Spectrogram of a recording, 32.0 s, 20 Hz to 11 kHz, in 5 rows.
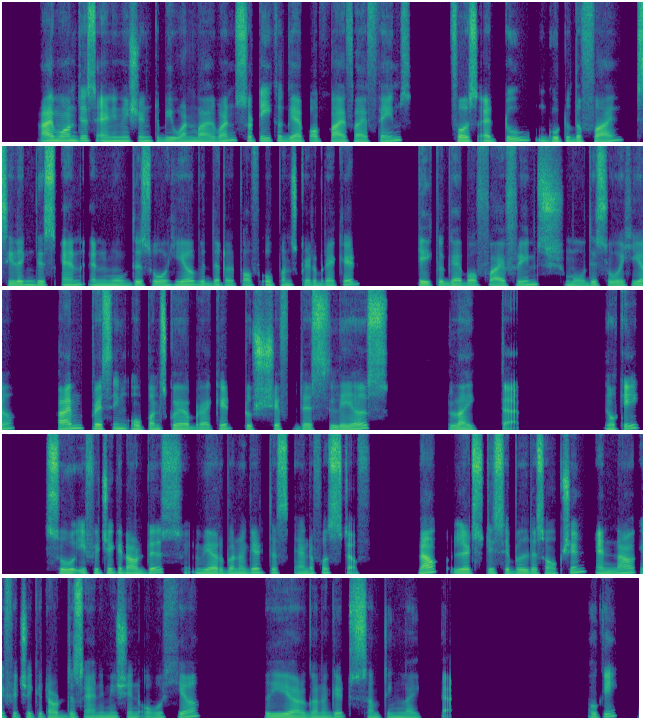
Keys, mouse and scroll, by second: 0.5 =, 1.1 =, 5.4 click, 8.8 [, 10.4 click, 11.8 [, 12.7 click, 14.1 [, 15.2 click, 16.4 [, 17.2 click, 18.3 [, 18.9 -, 19.8 click, 20.4 space, 22.6-24.9 drag, 25.0 space, 29.4 space, 31.0 -, 31.9-32.0 drag.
